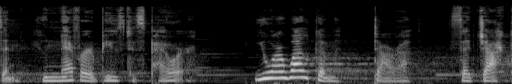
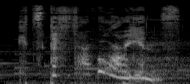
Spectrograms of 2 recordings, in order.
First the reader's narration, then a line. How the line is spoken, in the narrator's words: Jack whispered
